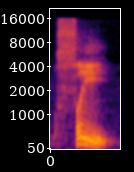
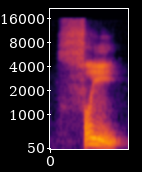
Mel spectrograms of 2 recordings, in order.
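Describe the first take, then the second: Both takes have the same delivery.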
